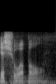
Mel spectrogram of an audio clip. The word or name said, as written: issuably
